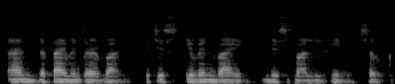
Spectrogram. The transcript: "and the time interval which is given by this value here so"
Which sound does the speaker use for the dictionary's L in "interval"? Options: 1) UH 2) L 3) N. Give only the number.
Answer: 3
